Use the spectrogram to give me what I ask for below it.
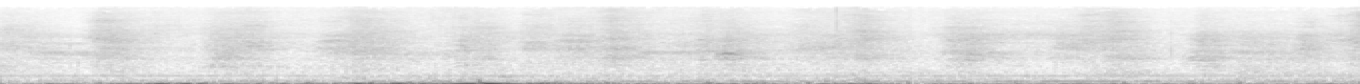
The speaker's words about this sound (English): Panting breath, start. Inhale strong, exhale strong.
